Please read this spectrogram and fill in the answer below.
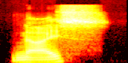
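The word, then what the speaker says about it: gneiss: so the nicest g-n-e-i-s-s just as s-e-i s-c-h-i-s-t nice is a actually uh term it's referencing a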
